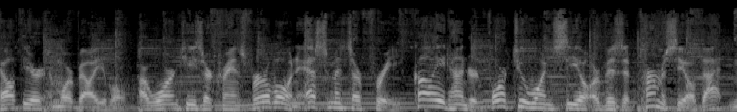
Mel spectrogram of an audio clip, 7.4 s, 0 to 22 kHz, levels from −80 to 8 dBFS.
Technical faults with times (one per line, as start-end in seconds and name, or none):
none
